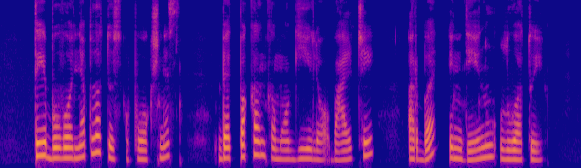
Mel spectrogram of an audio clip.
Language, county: Lithuanian, Marijampolė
